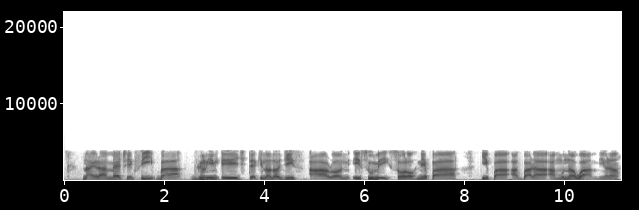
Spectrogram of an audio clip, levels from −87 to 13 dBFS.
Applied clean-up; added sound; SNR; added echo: none; Alarm / Insect; 8 dB; none.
